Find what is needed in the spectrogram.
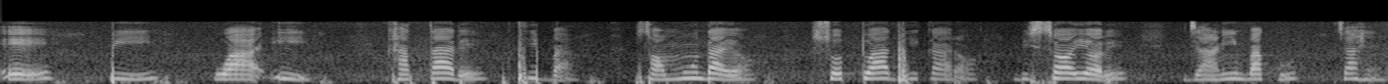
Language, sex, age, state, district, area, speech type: Odia, male, 60+, Odisha, Nayagarh, rural, read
